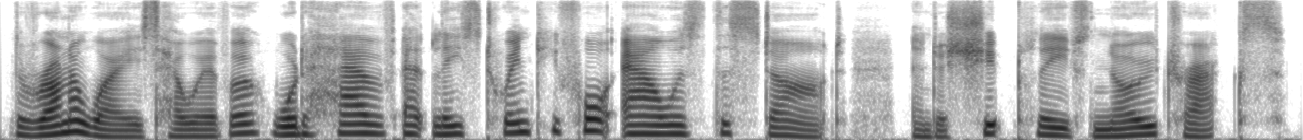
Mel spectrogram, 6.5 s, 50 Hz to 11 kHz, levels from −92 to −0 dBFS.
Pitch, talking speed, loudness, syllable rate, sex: 185 Hz, 165 wpm, -20 LUFS, 4.1 syllables/s, female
